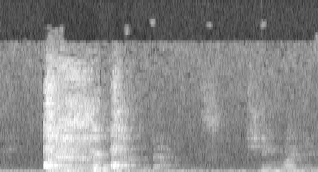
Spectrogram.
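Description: A single cough about a third of a second in, short and sharp, followed by faint room sound.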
